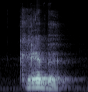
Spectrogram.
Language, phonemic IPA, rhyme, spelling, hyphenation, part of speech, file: Dutch, /ˈkrɪ.bə/, -ɪbə, kribbe, krib‧be, noun, Nl-kribbe.ogg
- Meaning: 1. a manger, crib 2. a simple, unadorned bed 3. a nursery, crèche 4. a breakwater, usually in a river or other stream 5. a stall, a compartment in a stable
